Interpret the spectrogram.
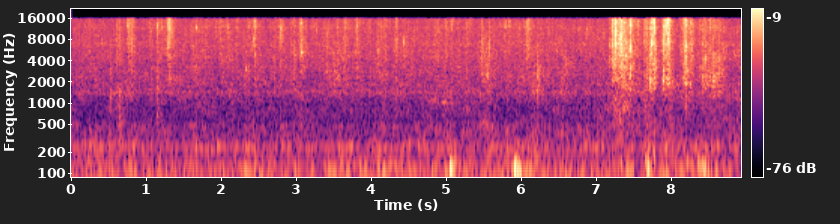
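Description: Meat and tomato paste sizzling gently in the pan, with bursts of crinkling from a stock cube's foil wrapper being unwrapped, most of them near the end.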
